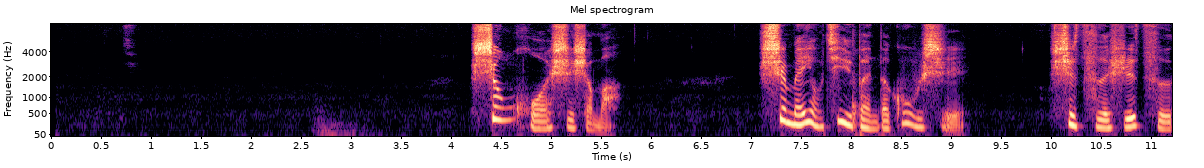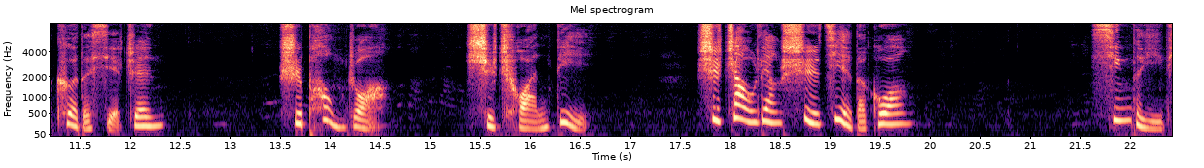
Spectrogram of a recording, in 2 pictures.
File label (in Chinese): 广告 试音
